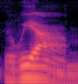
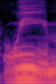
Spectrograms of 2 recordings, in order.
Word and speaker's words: Wiam: Like your name, Wiam, right? Yes. Not Weem, like everybody says, right?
